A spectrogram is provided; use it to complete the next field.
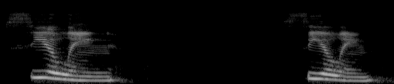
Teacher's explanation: vowel consonant vowel pattern with a short eye eel ceiling ceiling that first syllable is accented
